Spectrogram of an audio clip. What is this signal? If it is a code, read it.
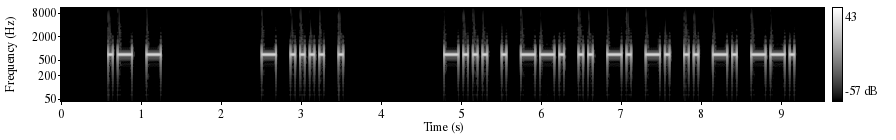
Morse code, heard as a keyed tone, about 20 wpm, 700 Hz. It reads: AT THE BEGINNING
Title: 3x Word-Spacing - Sets of 5 Words - 20wpm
